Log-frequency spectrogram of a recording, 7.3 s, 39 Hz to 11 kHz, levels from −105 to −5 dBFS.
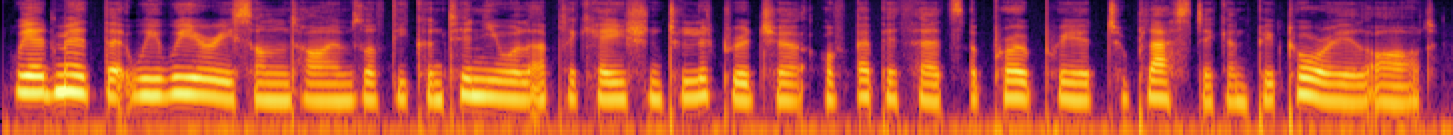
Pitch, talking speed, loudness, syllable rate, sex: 185 Hz, 165 wpm, -19 LUFS, 6.1 syllables/s, female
